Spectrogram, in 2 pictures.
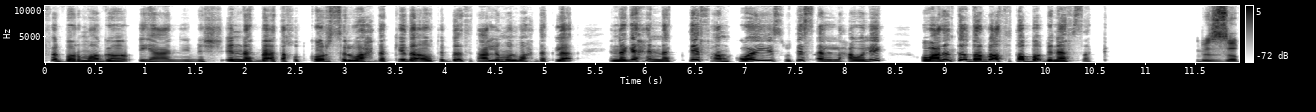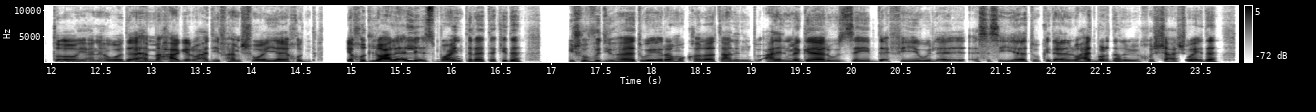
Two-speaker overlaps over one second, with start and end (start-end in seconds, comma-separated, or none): none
